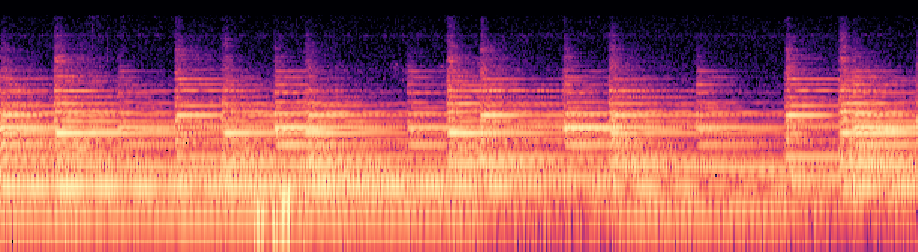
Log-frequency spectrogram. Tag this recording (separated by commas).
Change ringing (campanology)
